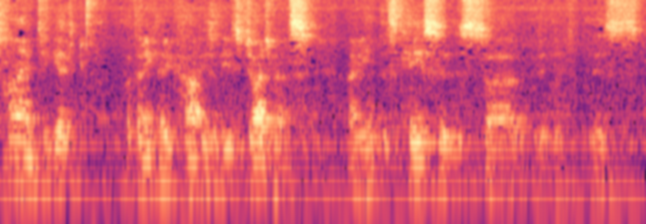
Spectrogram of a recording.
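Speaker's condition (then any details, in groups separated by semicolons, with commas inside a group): No condition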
